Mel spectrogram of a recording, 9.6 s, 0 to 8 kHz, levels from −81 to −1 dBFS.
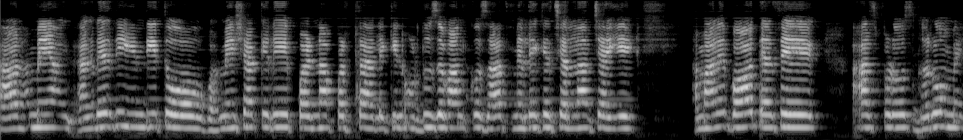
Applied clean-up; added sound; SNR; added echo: neural mask model DeepFilterNet 3.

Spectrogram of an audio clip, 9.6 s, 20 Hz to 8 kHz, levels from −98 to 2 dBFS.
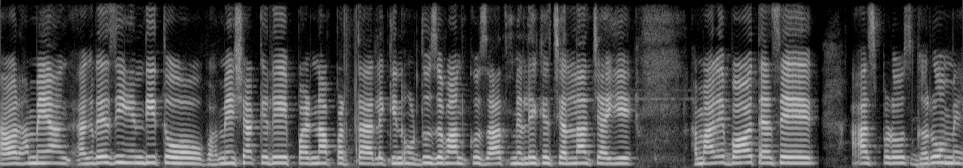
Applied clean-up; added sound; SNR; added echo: none; none; none; none.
